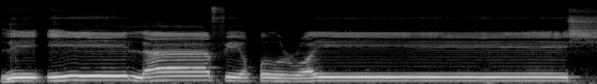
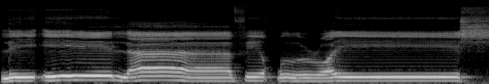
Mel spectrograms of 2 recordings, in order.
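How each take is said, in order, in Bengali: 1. শেষ শব্দটি 'sh' ধ্বনিতে হঠাৎ শেষ হয়। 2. শেষ শব্দটি 'sh' ধ্বনিতে হঠাৎ শেষ হয়।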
